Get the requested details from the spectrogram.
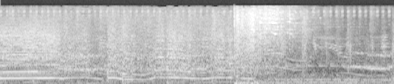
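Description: A motorcycle scrapes and crashes against a metal guardrail.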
